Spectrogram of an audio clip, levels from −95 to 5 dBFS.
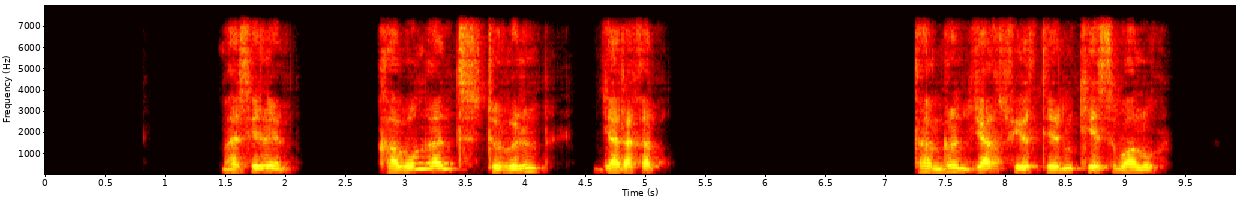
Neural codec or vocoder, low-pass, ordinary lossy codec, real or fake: codec, 16 kHz, 4.8 kbps, FACodec; 7.2 kHz; none; fake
